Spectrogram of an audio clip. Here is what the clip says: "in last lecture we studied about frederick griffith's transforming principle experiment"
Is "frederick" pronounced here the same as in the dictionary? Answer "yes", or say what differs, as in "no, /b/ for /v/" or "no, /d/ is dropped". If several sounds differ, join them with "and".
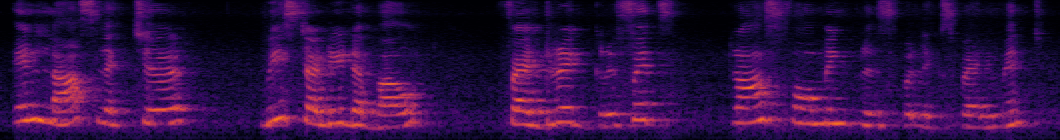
no, /ɹ/ is dropped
